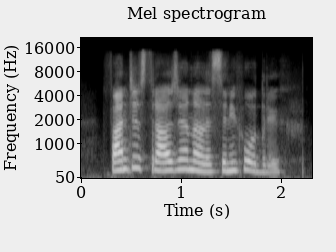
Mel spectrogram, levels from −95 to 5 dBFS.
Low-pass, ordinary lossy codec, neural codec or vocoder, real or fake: 14.4 kHz; AAC, 96 kbps; codec, 32 kHz, 1.9 kbps, SNAC; fake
